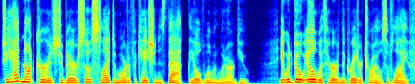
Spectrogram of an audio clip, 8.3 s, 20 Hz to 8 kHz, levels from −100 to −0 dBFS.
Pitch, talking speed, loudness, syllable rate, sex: 190 Hz, 215 wpm, -20 LUFS, 5.2 syllables/s, female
